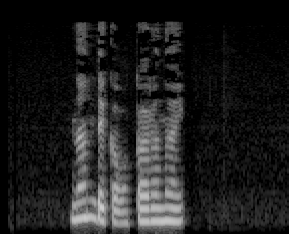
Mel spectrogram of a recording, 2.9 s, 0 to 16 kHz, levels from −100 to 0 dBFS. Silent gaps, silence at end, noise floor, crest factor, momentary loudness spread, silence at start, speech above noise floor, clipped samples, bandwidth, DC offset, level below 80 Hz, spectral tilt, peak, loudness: none; 1.1 s; -75 dBFS; 20 dB; 6 LU; 0.7 s; 48 dB; under 0.1%; 11.5 kHz; under 0.1%; -82 dBFS; -6.5 dB/octave; -12 dBFS; -28 LUFS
